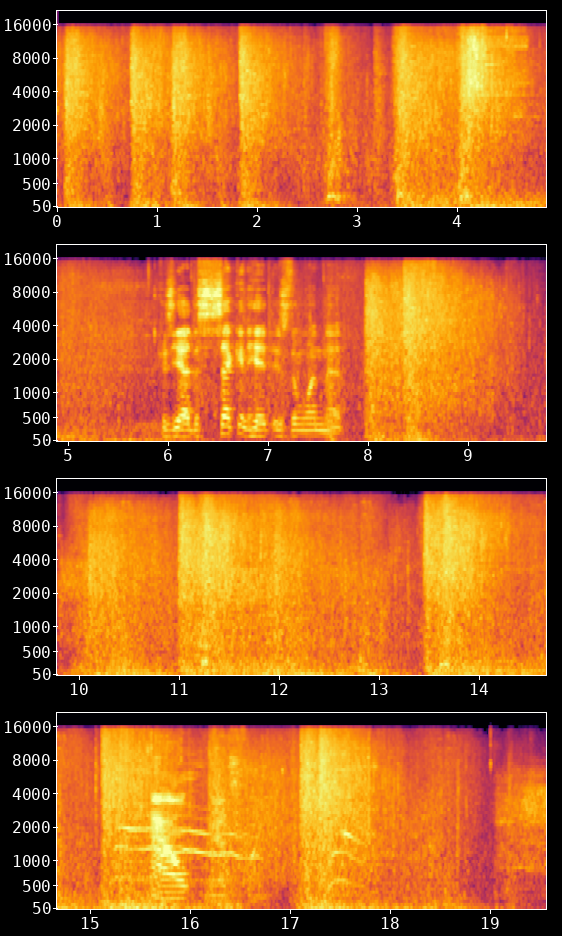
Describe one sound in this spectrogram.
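Sword strikes clash and thud in quick bursts.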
